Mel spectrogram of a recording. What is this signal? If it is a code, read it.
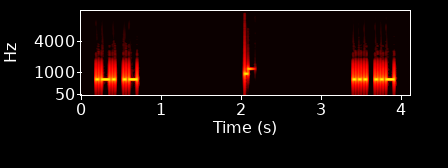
Morse code, heard as a keyed tone, about 36 wpm, 700 Hz. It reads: RA SU
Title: Top Two Letter Combinations in Words 35wpm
